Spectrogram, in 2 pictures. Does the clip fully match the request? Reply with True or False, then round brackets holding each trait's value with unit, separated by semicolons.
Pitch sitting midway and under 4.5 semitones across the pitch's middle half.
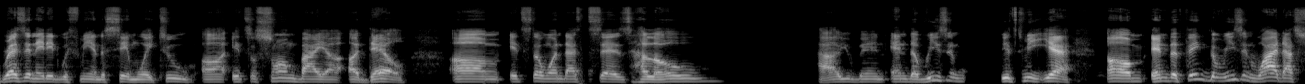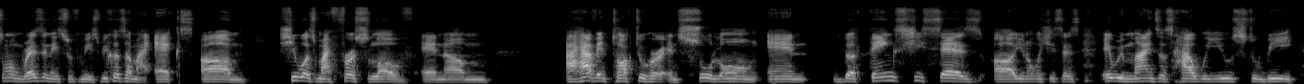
False (130 Hz; 3.5 semitones)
